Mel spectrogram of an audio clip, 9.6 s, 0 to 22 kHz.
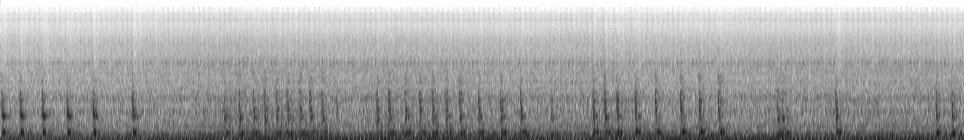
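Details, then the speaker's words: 2014 Ford Fusion idling with steering at full left lock: sharp clicking pops in bursts. The electric power steering motor is separating from the rack due to a broken bolt, with water intrusion and corrosion. Earlier strut replacement didn't fix it. "Now I'm going to lower the vehicle down, and we'll see if we can hear that popping noise from that motor to gear."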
